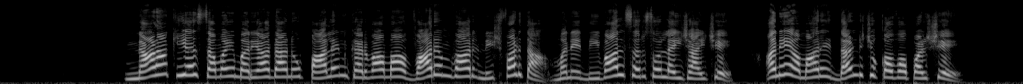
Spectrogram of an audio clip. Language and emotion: Gujarati, angry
